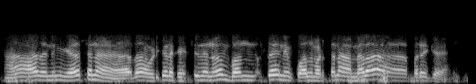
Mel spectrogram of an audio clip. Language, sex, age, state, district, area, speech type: Kannada, male, 30-45, Karnataka, Belgaum, rural, conversation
